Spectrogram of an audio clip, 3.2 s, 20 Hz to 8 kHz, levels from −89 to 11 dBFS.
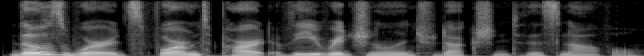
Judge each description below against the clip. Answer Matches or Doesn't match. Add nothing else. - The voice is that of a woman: Matches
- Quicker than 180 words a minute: Matches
